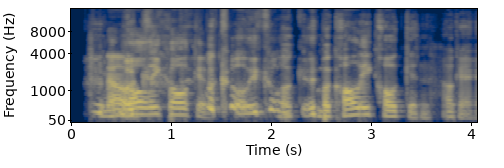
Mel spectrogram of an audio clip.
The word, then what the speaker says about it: Macaulay Culkin: since McClunky Cookin. Yeah, that one really threw us. How do you say his name? No. Macaulay Culkin.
